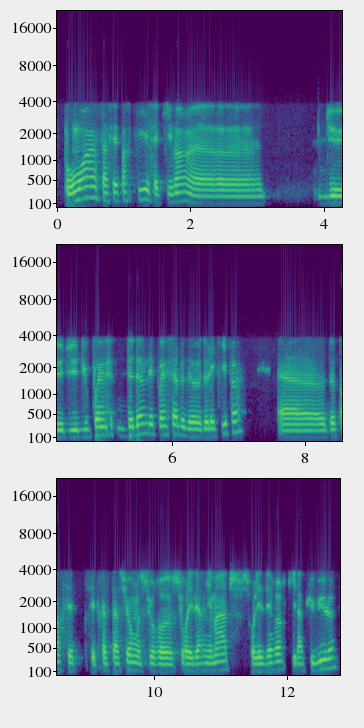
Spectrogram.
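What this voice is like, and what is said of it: Strong regional French accent. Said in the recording (French): “un bel accent, là.”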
